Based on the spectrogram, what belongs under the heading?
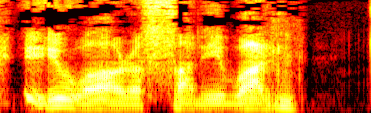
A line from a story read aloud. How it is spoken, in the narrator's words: chuckled the inspector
